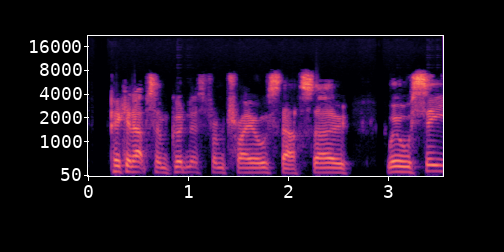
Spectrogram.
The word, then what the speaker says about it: Traill: Yeah, it's actually my name's actually meant to be pronounced Traill, and it's my great grandfather's name, I think.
